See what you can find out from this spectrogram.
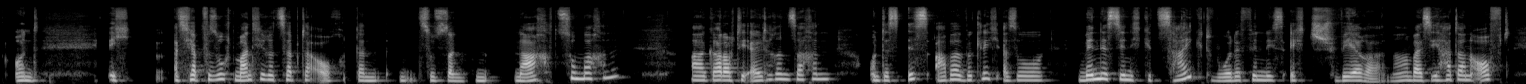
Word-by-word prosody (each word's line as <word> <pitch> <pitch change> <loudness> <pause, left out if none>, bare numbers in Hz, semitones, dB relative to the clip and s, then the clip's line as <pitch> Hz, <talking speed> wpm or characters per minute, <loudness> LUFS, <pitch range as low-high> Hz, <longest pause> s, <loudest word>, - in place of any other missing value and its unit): Und 180 0 0 0.7
ich 190 -3 -2 0.3
m - - -19
also, 185 -1 +1
ich 220 - +3
habe - - +2
versucht, 225 +2 -1
manche 200 +5 +3
Rezepte 205 -2 -1
auch 85 0 -3
dann 175 -1 -3
n 180 0 -9
sozusagen 170 -3 -1
n 170 0 -6
nachzumachen, 265 - +1 0.8
äh, 195 0 +3
grade 195 0 +5
auch 190 - +1
die 200 +1 -3
älteren 220 +7 0
Sachen 245 +2 -1 0.3
und 190 -3 -3
das 180 -1 +3
ist 235 +7 +4
aber 220 +2 +2
wirklich 255 +6 -3
also, 195 +1 -2 0.4
wenn 215 +6 +6
es 250 -1 +7
dir 220 -3 +4
nicht 200 -2 -4
gezeigt 200 - 0
wurde, 175 +3 0
finde 195 +1 -1
ich's 190 +3 -4
echt 185 -1 -6
schwerer, 175 -7 0
ne? 170 +4 -4
Weil 180 -1 +4
sie 190 +2 +2
hat 215 +3 -3
dann 210 -1 +2
oft 215 +2 -1
195 Hz, 170 wpm, -22 LUFS, 180-220 Hz, 0.8 s, es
